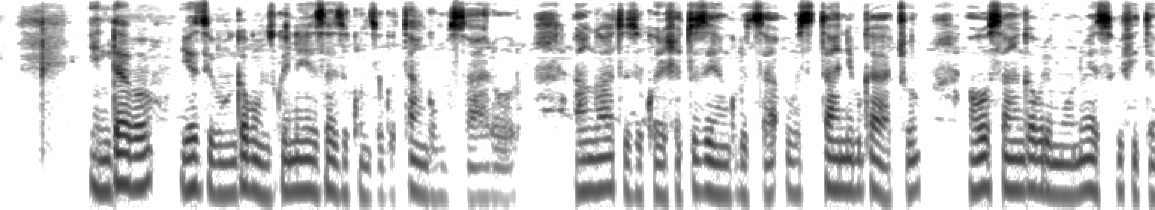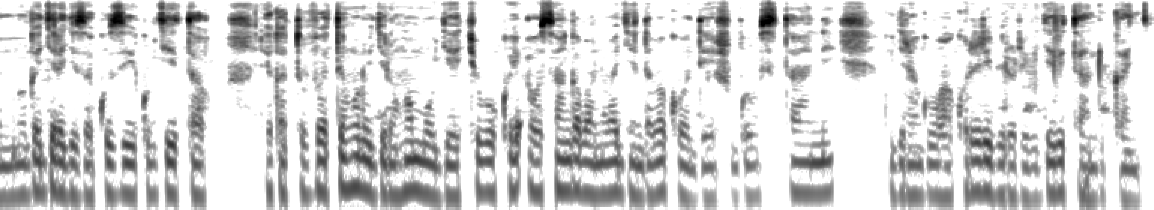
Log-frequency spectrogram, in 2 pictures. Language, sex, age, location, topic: Kinyarwanda, male, 25-35, Huye, agriculture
